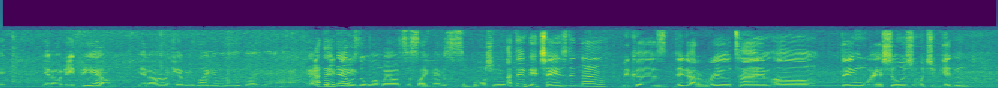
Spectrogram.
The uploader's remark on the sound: Live From Bayou Hot Wings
